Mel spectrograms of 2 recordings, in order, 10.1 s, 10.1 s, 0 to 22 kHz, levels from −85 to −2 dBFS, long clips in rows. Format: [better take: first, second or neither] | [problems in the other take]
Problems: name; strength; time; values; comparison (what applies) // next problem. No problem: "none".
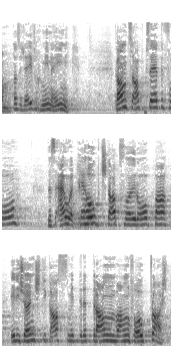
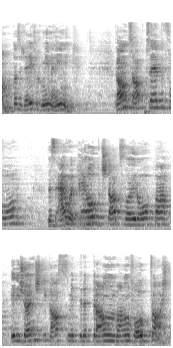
first | room echo; dies away in 0.5 s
